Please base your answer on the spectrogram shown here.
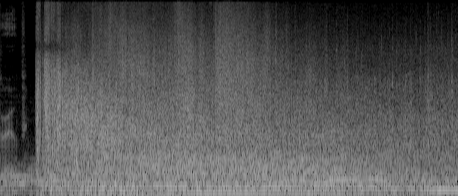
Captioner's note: bomb exploding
